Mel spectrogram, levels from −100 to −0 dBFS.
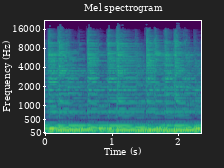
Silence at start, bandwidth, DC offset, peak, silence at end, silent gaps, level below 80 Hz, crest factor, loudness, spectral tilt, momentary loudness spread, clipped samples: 0 s; 18 kHz; under 0.1%; -12 dBFS; 0 s; none; -54 dBFS; 14 dB; -26 LUFS; -4 dB/octave; 2 LU; under 0.1%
